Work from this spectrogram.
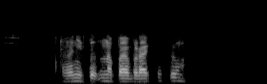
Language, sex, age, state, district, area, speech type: Santali, male, 18-30, Jharkhand, East Singhbhum, rural, conversation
